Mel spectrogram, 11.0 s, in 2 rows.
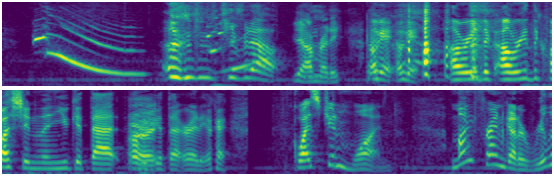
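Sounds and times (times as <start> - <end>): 
descending slide whistle: 0.3 - 2.7
speech: 1.8 - 10.9.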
